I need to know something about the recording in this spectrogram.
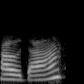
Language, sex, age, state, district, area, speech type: Kannada, female, 18-30, Karnataka, Udupi, rural, conversation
